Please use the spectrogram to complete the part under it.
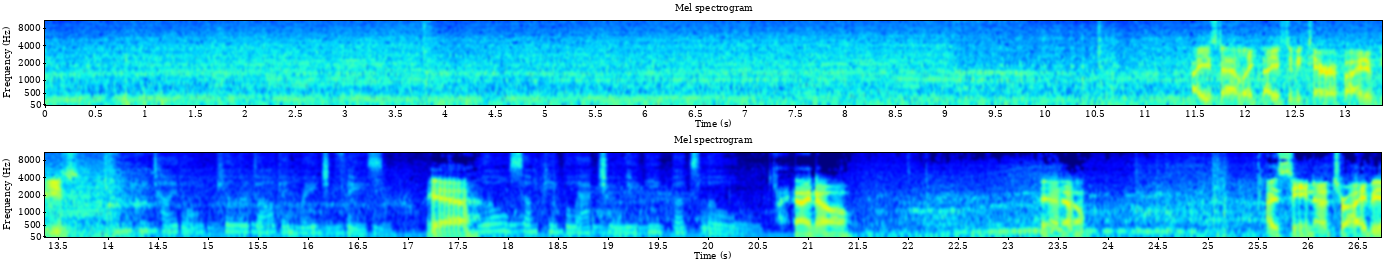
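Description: A racing car engine roars at high speed, its pitch rising and dropping sharply as it shifts gears.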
